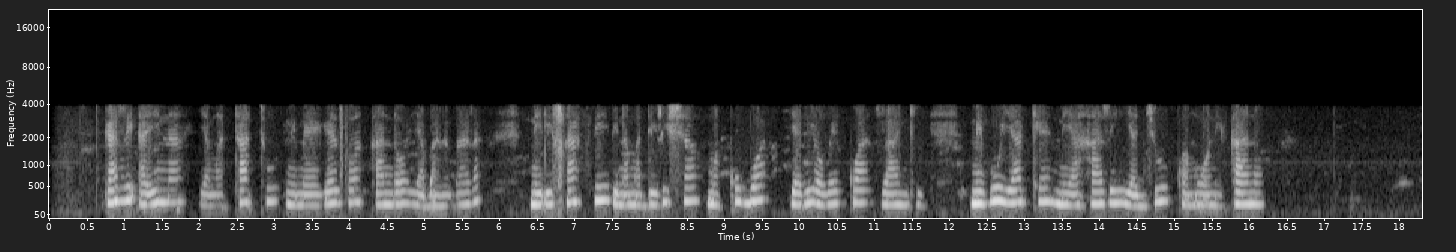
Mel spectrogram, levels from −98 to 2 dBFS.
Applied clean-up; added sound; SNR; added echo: none; none; none; none.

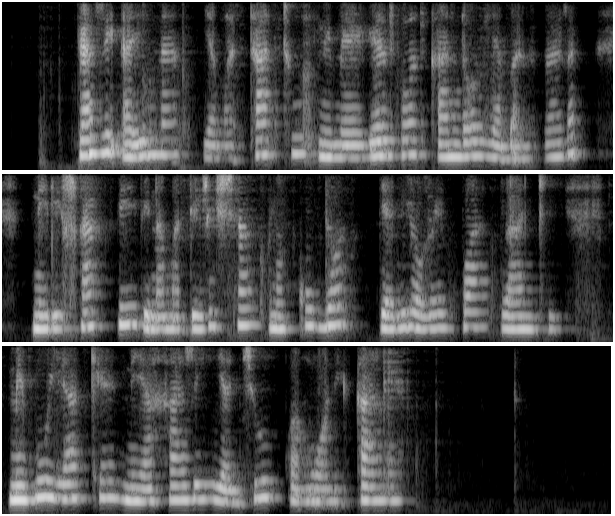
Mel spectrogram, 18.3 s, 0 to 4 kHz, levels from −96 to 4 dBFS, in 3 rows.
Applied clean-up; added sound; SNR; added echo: neural mask model DeepFilterNet 3.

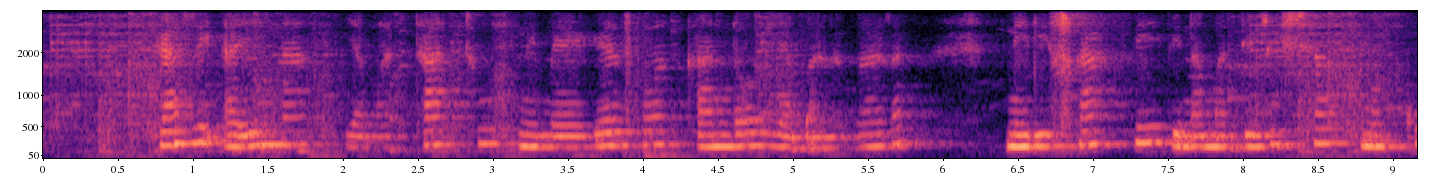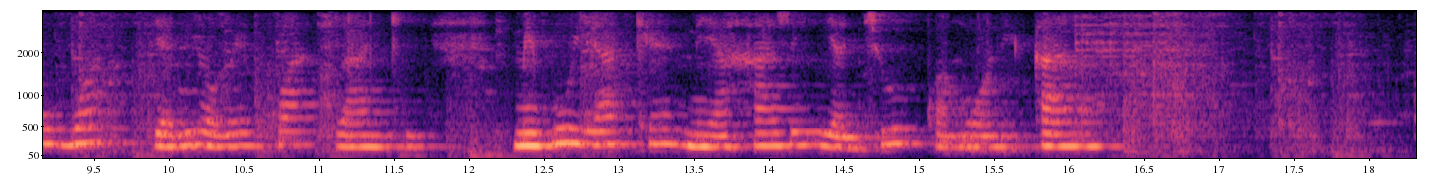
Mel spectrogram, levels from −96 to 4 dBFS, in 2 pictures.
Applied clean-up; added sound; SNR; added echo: none; Dishes, pots, and pans; 20 dB; reverberation time 0.7 s.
